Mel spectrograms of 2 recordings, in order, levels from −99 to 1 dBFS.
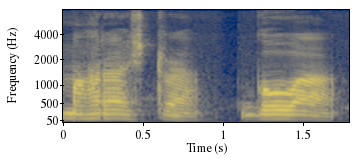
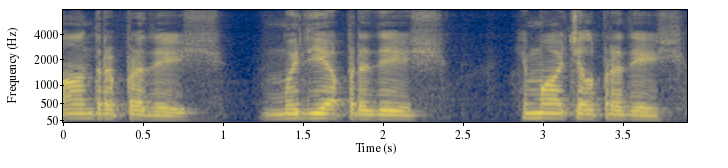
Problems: background sounds at intervals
